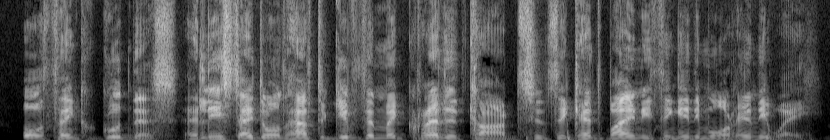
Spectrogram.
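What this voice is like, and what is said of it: Russian-accented Putin impression. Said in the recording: “I'm hearing Putin in my head ... do a Russian accent ... And it was a good one, too ... it was scary ... sounded a little bit like Boris and Natasha of the Rocky and Bullwinkle show”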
